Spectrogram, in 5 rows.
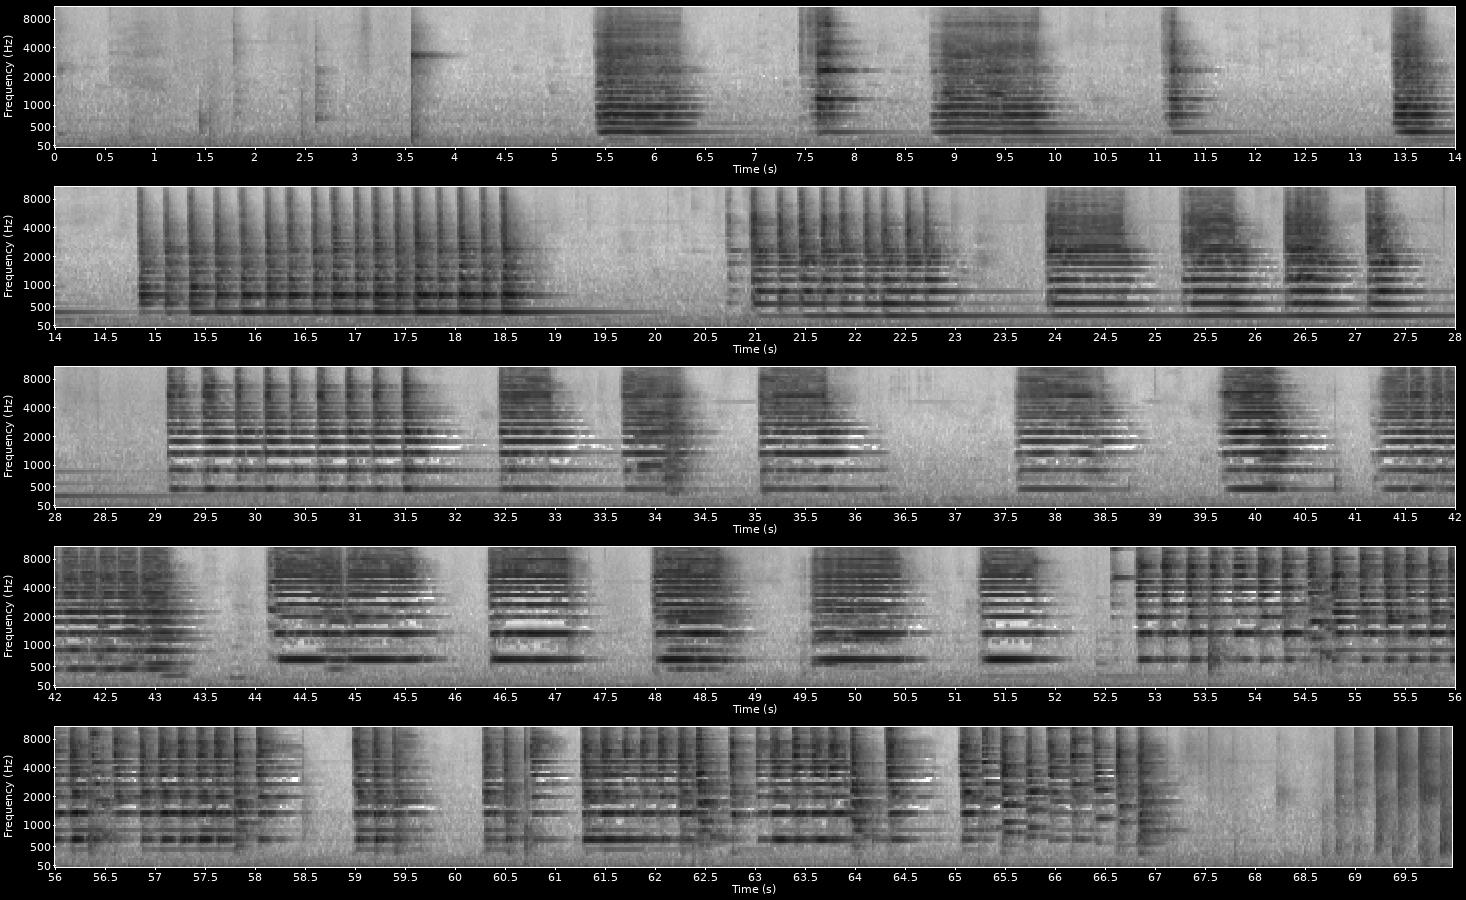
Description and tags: I recorded as 2 females and myself took turns playing and torturing a violin.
